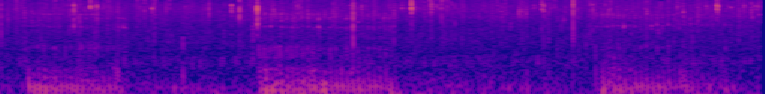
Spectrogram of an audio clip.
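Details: One of two cats dozing in front of a rainy window beside a cozy fire purrs in loud, rumbling bursts with quieter pauses between breaths, over continuous rain noise and scattered fire crackles.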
